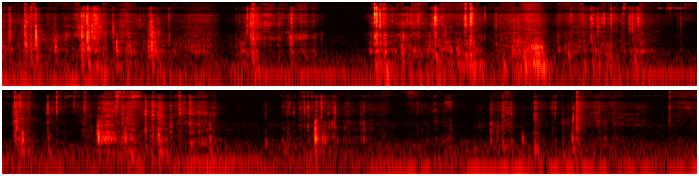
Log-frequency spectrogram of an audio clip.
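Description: Tarot cards being shuffled by hand, a close, steady run of crisp papery riffles and soft clicks that continues throughout without talking.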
